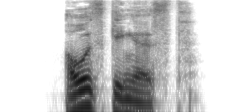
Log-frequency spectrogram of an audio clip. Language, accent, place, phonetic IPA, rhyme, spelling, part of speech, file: German, Germany, Berlin, [ˈaʊ̯sˌɡɪŋəst], -aʊ̯sɡɪŋəst, ausgingest, verb, De-ausgingest.ogg
- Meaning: second-person singular dependent subjunctive II of ausgehen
